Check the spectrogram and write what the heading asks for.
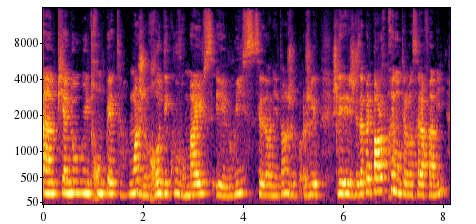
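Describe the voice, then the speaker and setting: A woman's voice: medium pitch, a bit bright, echoey room, far from the mic. A woman beauty vlogger chatting casually and effusively while reviewing skincare products, laughing often.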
